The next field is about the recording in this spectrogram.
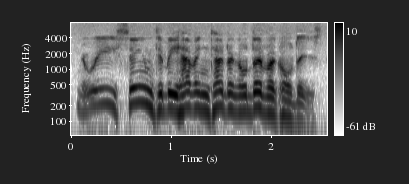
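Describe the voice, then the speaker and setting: An actor playing a self-important, earnest network news anchor in a satirical radio play, with formal, insistent questioning. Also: male voice, fairly high pitch, sing-song, brisk, creaky, heavy background noise. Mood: earnest, probing. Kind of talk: satirical radio theater, mock news interview.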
